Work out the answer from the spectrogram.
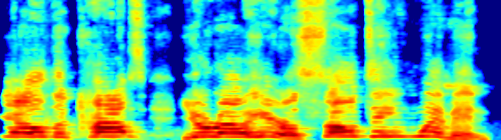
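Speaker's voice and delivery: high, loud, drawn-out threat; mock outraged woman. Host mimicking woman threatening police, mock outraged voice.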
